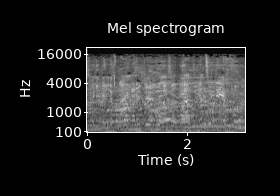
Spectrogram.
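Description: Steady crowd chatter fills a bar, many overlapping voices blending into a continuous babble of background noise, moderately loud with no single voice standing out.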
